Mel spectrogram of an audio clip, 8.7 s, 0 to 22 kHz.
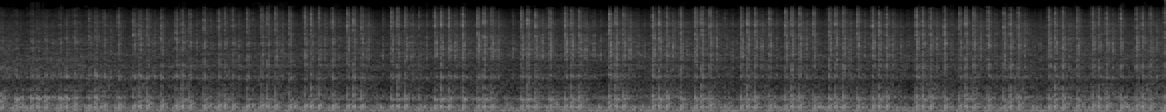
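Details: Harley M8 Lowrider S with 131ci Stage IV kit, first start after swapping the SE 517 cam for a Cycle-Rama 512, before warm-up: deep V-twin lope about three beats a second, crisp and even, no knocks; normal idle and revving.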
